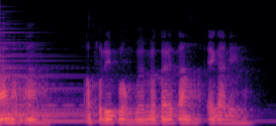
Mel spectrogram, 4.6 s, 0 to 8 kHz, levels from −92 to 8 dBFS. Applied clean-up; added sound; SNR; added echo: none; Acoustic guitar / Strum; 9 dB; reverberation time 0.8 s.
